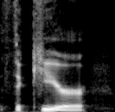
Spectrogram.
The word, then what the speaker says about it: dhikr: So the word here is spelled D-H-I-K-R or D-H-I-K-I-R. I've heard it pronounced thicker before, but Sean gives a pronunciation guide in which he says to pronounce it thickier, which might be like a regional language variation. I'm not sure. But since Sean gives that, I'm going to say thickier instead of thicker for the rest of the email.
